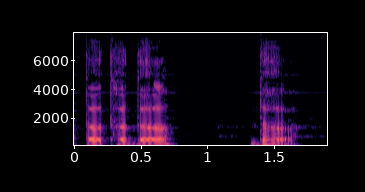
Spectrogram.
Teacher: ध का उच्चारण स्थान दंत्य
